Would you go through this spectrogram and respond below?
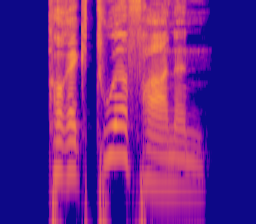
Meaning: plural of Korrekturfahne
- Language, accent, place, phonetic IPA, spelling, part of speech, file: German, Germany, Berlin, [kɔʁɛkˈtuːɐ̯ˌfaːnən], Korrekturfahnen, noun, De-Korrekturfahnen.ogg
